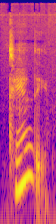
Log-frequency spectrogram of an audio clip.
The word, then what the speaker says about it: Tandy: Tandy. Yeah. Rhymes with a candy.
